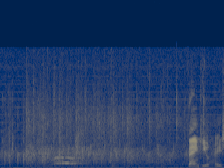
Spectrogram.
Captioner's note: applause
